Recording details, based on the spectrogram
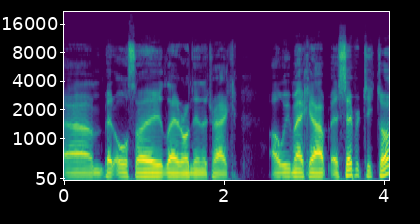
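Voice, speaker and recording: In a very clean recording with a silent background, a man with an Australian accent speaks at a moderate pace in a fairly low pitch. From Australia (Victoria). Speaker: podcast co-host. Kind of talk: casual chat.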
